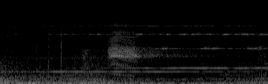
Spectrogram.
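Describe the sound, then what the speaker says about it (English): A caged bird in the puzzle game The Room Three gives a single short caw as its cage drops. The call is faint over a steady, droning game background. "Having the cage drop like that was very unkind to the bird."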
